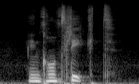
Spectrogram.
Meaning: conflict (clash or disagreement)
- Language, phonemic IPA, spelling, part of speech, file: Swedish, /kɔnˈflɪkt/, konflikt, noun, Sv-konflikt.ogg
